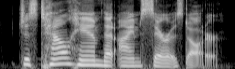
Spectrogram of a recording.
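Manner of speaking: ordinary talk, nothing marked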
